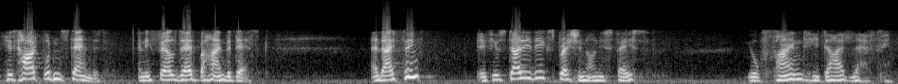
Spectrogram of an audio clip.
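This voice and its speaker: An actor playing an earnest witness giving testimony in a 1940s radio mystery, on a dull vintage recording. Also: male voice, high-pitched, lively intonation, moderate pace, pauses often, a bit bright, husky, heavily acted. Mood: earnest, insistent.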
